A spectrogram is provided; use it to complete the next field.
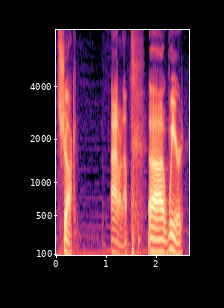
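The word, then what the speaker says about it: Shough: S H O U G H pronounced Chuck.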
